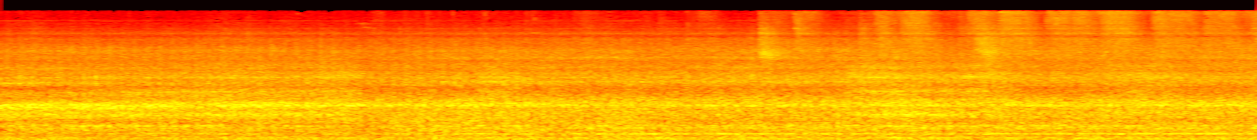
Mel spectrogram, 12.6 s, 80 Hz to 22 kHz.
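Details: SMRT Kawasaki Nippon Sharyo C751B train 325/326, recorded in car 2326 A1/B1 while decelerating underground into Dhoby Ghaut: a very loud steady motor drone and vibration under braking, cause not identified.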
